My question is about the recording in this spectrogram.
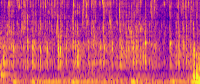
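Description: Homemade wine running from a siphon tube into a plastic bucket: a steady trickle of liquid filling the bucket.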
